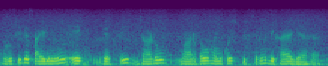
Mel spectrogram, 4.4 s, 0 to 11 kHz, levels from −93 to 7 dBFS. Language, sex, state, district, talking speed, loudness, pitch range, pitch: Hindi, male, Chandigarh, Chandigarh, 220 wpm, -16 LUFS, 120-135 Hz, 125 Hz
